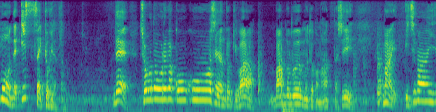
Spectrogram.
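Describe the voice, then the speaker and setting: A man speaks at a high pitch with very wide pitch swings and long, frequent pauses. Audible room echo surrounds his voice. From Japan, Chiba (Funabashi). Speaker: musician, band vocalist. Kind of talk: casual chat.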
